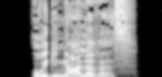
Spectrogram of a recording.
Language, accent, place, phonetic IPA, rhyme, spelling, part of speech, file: German, Germany, Berlin, [oʁiɡiˈnaːləʁəs], -aːləʁəs, originaleres, adjective, De-originaleres.ogg
- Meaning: strong/mixed nominative/accusative neuter singular comparative degree of original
